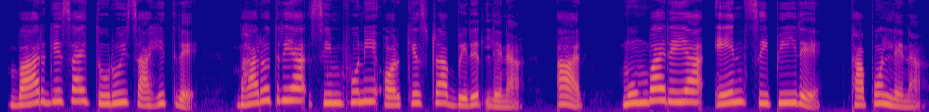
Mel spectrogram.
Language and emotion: Santali, neutral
